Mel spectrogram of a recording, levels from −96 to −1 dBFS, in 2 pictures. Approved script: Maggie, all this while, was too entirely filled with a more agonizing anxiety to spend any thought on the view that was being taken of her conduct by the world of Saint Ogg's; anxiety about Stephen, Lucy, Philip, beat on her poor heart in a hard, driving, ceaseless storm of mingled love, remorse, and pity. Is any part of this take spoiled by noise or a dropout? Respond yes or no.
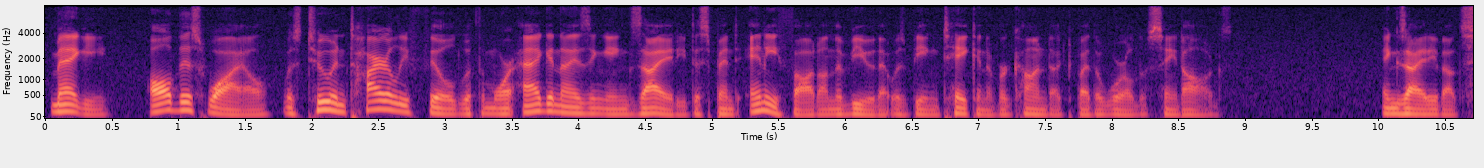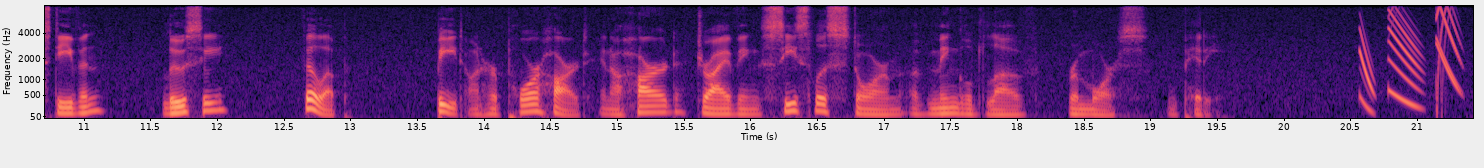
yes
